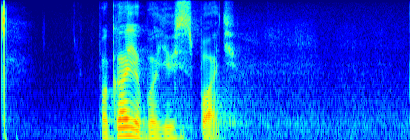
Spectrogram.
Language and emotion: Russian, neutral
